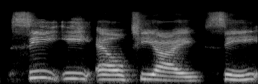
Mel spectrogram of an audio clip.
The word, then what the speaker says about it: Celtic: For the most part, that word should be pronounced Celtic.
